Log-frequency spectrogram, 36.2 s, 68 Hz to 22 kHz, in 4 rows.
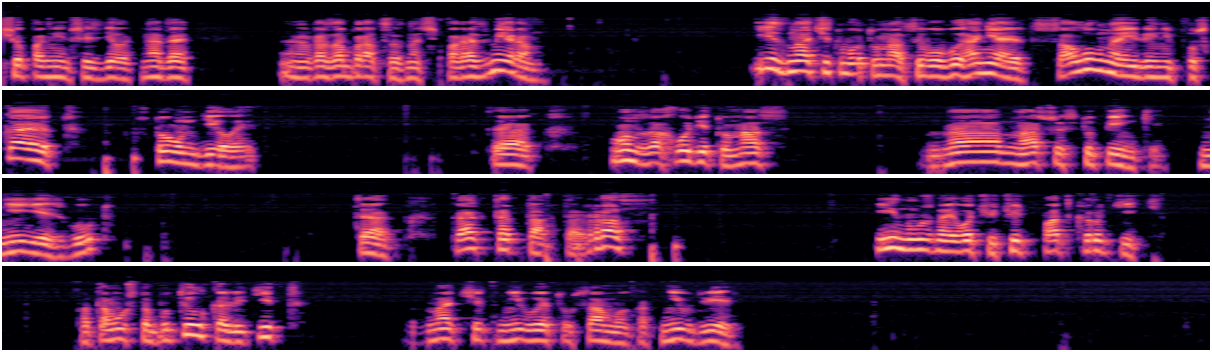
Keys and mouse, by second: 0.5-3.2 drag, 3.5 middle click, 5.2 shift+middle click, 8.1-9.1 drag, 9.8 space, 12.2 space, 12.7 middle click, 15.8-18.2 drag, 19.6 shift+middle click, 20.6-21.7 middle drag, 23.1 space, 23.7 middle click, 26.5 click, 27.0 middle click, 28.8-31.0 drag, 32.1-33.8 drag, 35.3-36.2 drag.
